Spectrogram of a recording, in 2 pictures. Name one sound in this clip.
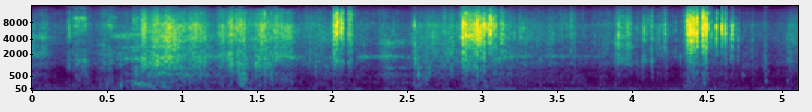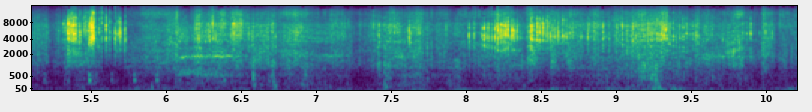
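A rope slides through a metal clip.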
